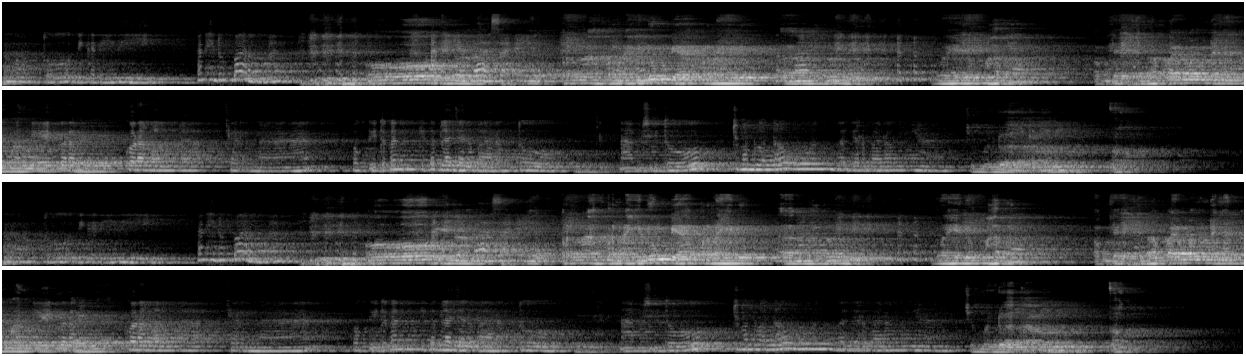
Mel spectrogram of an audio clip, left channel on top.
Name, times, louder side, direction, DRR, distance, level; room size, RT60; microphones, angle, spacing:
voice 1, 0.0-1.5 2.0-3.7 4.1-6.5 7.8-8.7 9.5-10.4 11.0-11.5 12.2-13.3 13.7-15.5 16.1-18.0 18.6-19.4 19.7-21.9 22.4-23.2, left 1 dB, 85° left, -4 dB, 1.8 m, -28 dB
voice 2, 3.6-4.8 5.3-8.6 9.3-10.1 10.9-13.5 18.1-18.4 22.1-23.2 23.5-23.6, right 1 dB, 75° right, -4 dB, 2.0 m, -22 dB
15.0 x 11.5 x 2.8 m, 2.5 s
head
